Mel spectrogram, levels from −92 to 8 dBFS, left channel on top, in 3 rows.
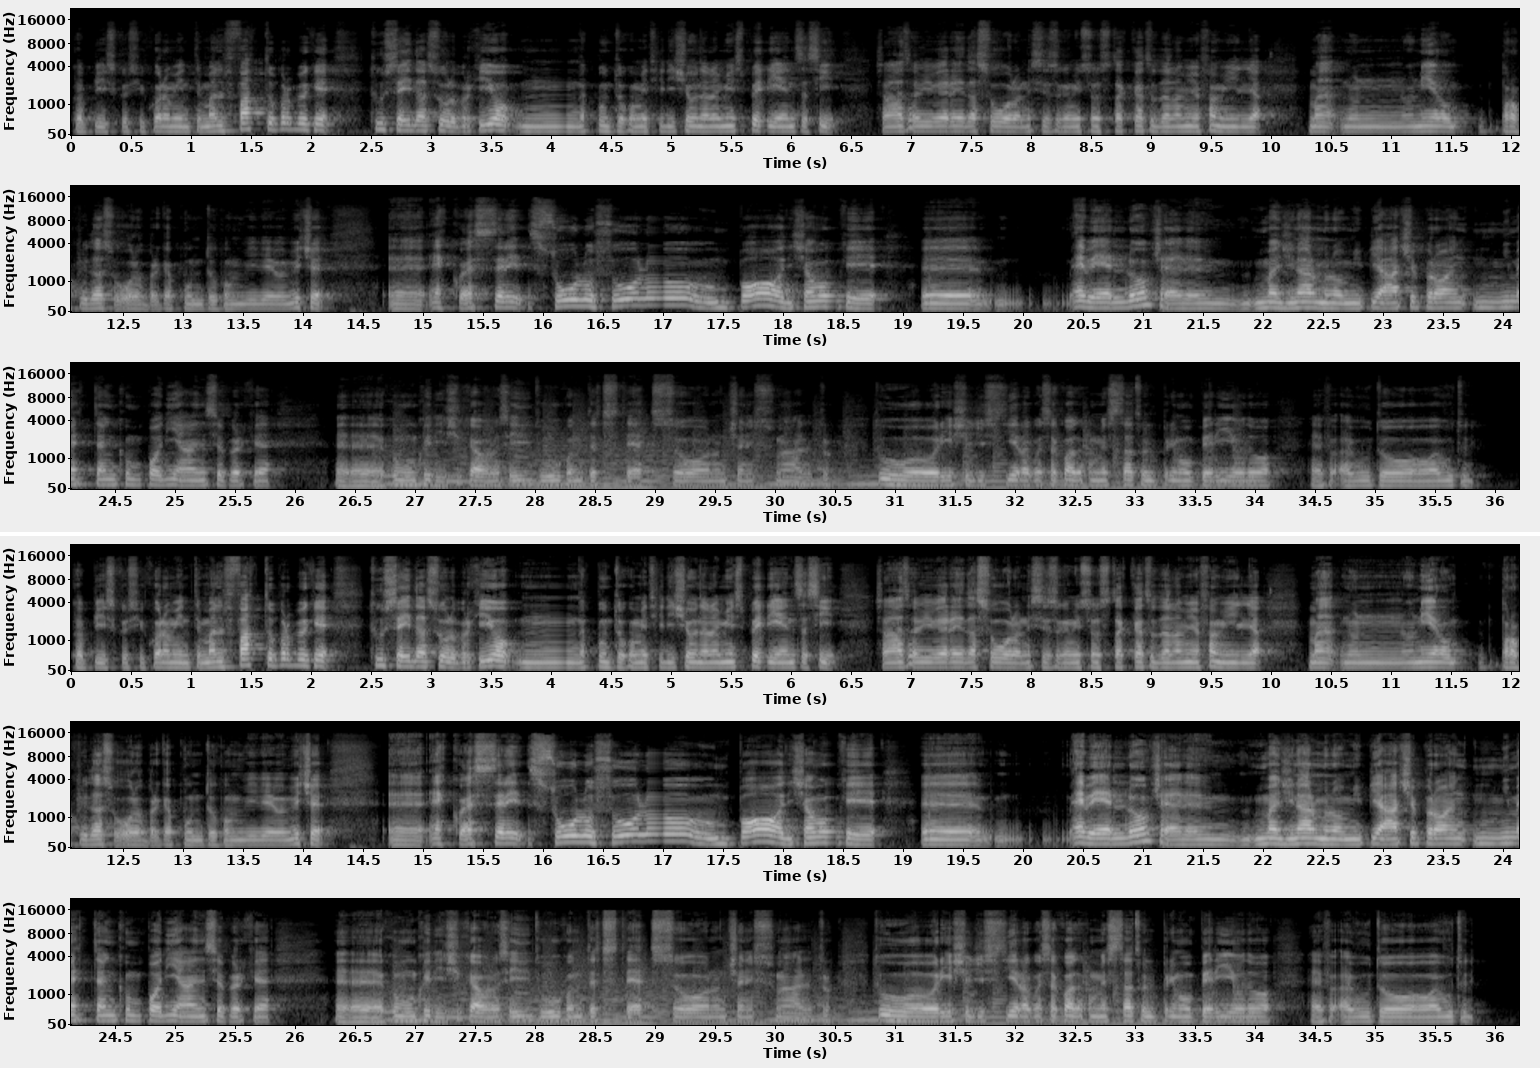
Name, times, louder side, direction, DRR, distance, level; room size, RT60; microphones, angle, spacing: voice 1, 0.0-6.4 6.8-11.6 11.9-18.8 19.1-20.0 20.4-25.9 26.3-30.5 30.8-34.1 34.5-35.8, right 3 dB, 45° right, 0.7 m, -31 dB
sound 1, 26.6-34.0, right 1 dB, 20° right, 0.9 m, -44 dB
22.5 x 16.5 x 3.5 m
head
